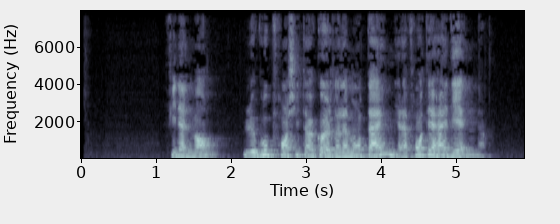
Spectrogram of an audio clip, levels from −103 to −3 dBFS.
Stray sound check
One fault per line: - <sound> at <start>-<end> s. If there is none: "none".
none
